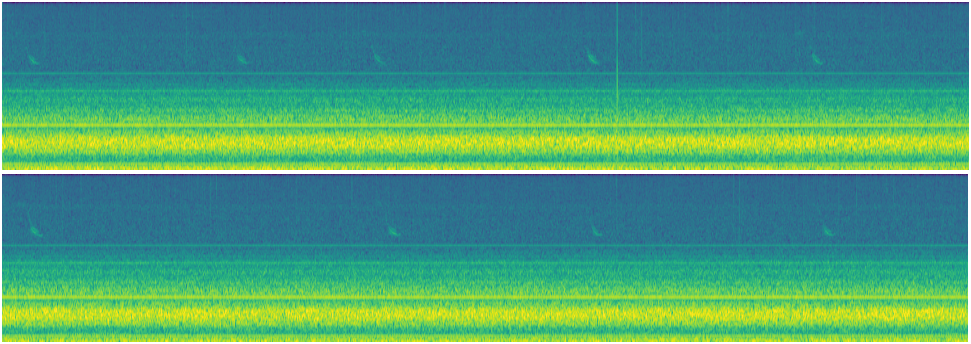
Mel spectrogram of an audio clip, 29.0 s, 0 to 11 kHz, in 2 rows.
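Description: Steady radio static: an even hiss with a constant tone through it, from the audio channel of a 1.3 GHz analog FPV video receiver. It does not change at all while the plane flies.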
